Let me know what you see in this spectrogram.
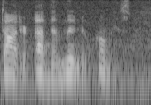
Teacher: the author used trochaic stressed followed by unstressed to replicate the sound of a drumbeat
